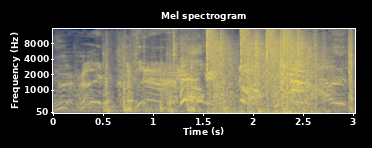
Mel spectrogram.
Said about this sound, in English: All four men went down with fatal gunshot wounds.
